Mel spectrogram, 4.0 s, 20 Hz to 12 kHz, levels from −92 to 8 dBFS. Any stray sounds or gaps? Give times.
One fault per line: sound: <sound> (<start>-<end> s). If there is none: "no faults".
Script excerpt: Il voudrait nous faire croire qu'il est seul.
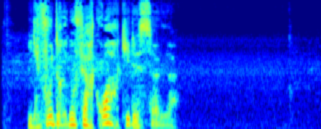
no faults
